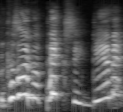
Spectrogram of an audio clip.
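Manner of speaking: very high, loud, cartoonish pixie squeak. Demonstrating a character voice pitched above the speaker's normal voice, high-pitched pixie voice. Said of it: "that sort of voice could be entirely appropriate".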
